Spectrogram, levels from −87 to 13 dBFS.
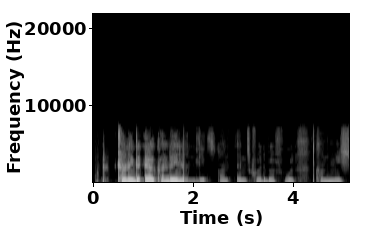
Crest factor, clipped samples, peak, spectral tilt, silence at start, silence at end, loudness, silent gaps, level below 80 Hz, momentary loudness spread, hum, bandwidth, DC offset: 16 dB; under 0.1%; -2 dBFS; -7 dB/octave; 0.5 s; 0.2 s; -16 LUFS; none; -60 dBFS; 24 LU; none; 7.2 kHz; under 0.1%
